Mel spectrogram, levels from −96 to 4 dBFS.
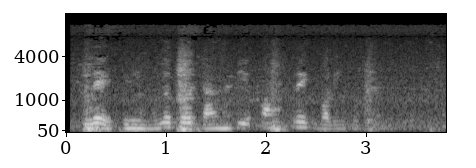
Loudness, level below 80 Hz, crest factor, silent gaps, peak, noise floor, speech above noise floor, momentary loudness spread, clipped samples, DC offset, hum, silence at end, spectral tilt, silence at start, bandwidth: -23 LUFS; -40 dBFS; 20 dB; none; -4 dBFS; -46 dBFS; 23 dB; 20 LU; under 0.1%; under 0.1%; none; 0 s; -8 dB/octave; 0.15 s; 11.5 kHz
